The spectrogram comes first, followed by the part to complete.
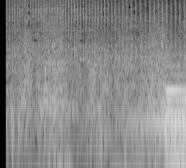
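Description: Bicycle rear freehub clicking as the wheel turns without pedalling: a rapid, even ticking from the pawls against the ratchet.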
